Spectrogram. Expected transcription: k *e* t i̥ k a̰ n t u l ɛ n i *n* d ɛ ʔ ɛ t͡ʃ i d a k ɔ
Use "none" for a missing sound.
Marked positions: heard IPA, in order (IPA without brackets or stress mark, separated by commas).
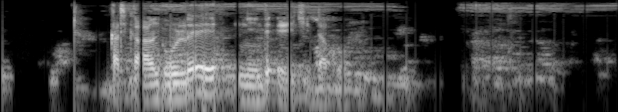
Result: a, n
